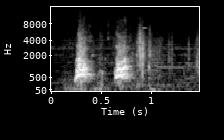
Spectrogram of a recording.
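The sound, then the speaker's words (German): A dog gives two loud, sharp barks in quick succession, then a fainter short sound follows. “Da ist wirklich ein Hund! Ja, Hund? Hallo Hund, wo kommst du denn her?”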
